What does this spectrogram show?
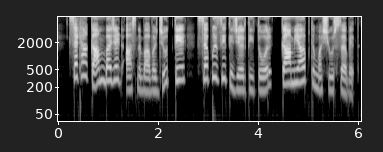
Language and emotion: Kashmiri, neutral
